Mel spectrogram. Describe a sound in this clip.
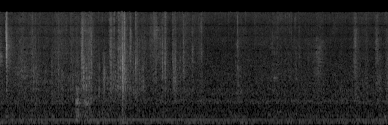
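Paper rustles softly in a person's hands.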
